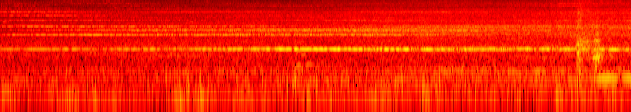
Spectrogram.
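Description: Train running past, a steady rumble with a constant high-pitched whine over it and a brief knock about nine seconds in.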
